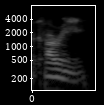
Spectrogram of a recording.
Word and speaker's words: Karine: And Karen, sorry, is it Karen or Karine? So I'm Karine, rhymes with marine.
